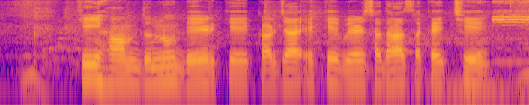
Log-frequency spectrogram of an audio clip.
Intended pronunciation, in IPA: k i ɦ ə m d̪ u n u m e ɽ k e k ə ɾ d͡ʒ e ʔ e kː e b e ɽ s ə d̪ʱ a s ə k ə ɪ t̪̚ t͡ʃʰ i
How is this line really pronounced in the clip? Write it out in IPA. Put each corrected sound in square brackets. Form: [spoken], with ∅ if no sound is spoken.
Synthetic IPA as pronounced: k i ɦ ə m d̪ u n u [b] e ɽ k e k ə ɾ d͡ʒ [a] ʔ e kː e b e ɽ s ə d̪ʱ a s ə k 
